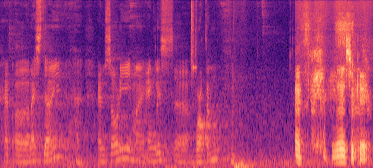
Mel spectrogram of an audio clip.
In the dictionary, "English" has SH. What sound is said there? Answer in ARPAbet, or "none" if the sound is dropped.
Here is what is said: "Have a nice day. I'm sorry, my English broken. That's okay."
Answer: S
